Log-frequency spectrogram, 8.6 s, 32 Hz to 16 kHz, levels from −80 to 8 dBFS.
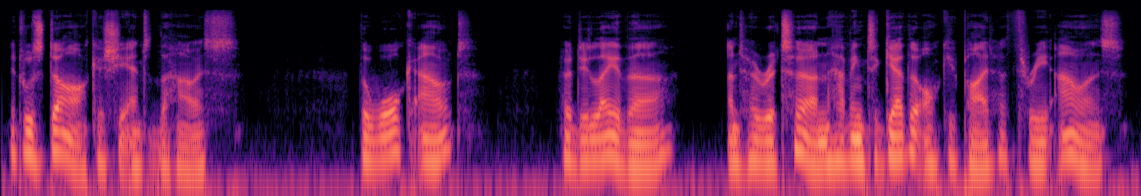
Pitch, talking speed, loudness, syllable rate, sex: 95 Hz, 155 wpm, -19 LUFS, 5.3 syllables/s, male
